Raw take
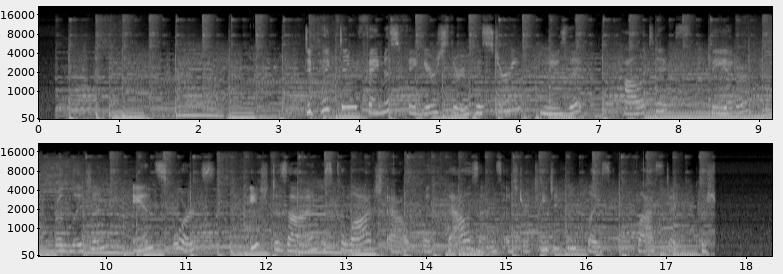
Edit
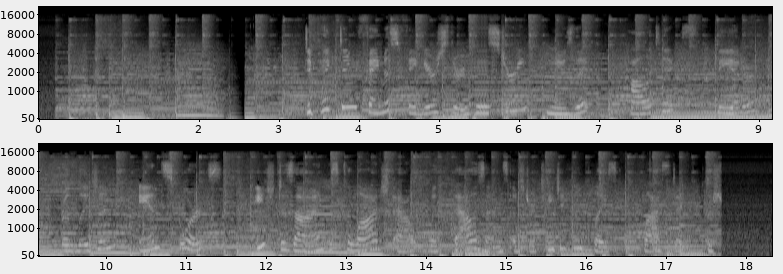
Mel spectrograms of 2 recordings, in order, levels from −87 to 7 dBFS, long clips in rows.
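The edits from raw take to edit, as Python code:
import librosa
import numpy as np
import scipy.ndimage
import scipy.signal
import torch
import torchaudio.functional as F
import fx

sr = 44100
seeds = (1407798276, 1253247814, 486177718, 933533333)

y = fx.studio_fade_out(x, sr, start_s=2.03, length_s=0.55)
y = fx.edit(y, sr, fx.stutter(start_s=5.49, slice_s=0.04, count=3), tone=tone)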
